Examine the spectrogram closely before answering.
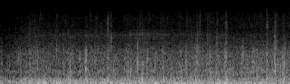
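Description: A storm sound effect, turned up in volume: a steady, loud roar of storm wind fills the scene, with rushing, gusty noise and faint scattered patter of rain, continuous throughout without any voices.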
